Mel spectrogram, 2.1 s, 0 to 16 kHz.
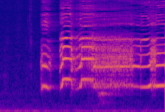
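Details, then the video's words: A đại kê rooster, described as crowing beautifully, gives a brief lead-in note followed by a prolonged, rich, steady crow lasting about 1.3 seconds before stopping sharply, with little else audible. "Gà Gáy Hay"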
